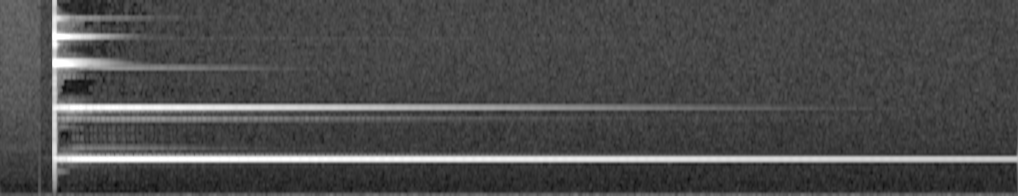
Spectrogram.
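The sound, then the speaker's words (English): A single meditation bell is struck once and rings out with a clear, pure tone that slowly fades over about ten seconds in otherwise quiet surroundings. “First, let's settle in together with the sound of the bells.”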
